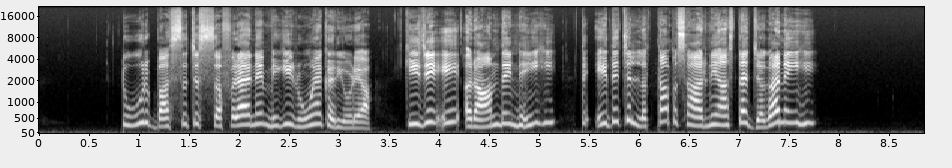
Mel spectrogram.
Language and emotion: Dogri, angry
